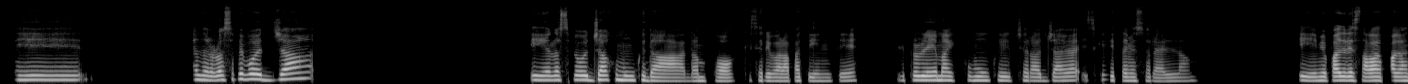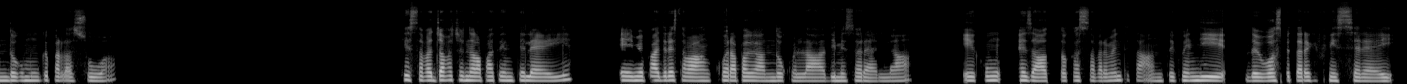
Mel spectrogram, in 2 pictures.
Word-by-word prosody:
E 210 Hz, 0 st, 0 dB, 1.1 s
allora 210 Hz, -3 st, +3 dB
lo 200 Hz, +2 st, +4 dB
sapevo 240 Hz, +1 st, +3 dB
già 255 Hz, +8 st, +2 dB, 2.2 s
e 205 Hz, -1 st, +3 dB
lo 200 Hz, +1 st, +3 dB
sapevo 210 Hz, +1 st, +2 dB
già 210 Hz, +3 st, +4 dB
comunque 200 Hz, -2 st, +2 dB
da 165 Hz, -3 st, +1 dB
da 165 Hz, +1 st, -4 dB
un 170 Hz, 0 st, -2 dB
po' 160 Hz, 0 st, -1 dB
che -, -, -35 dB
si 185 Hz, -, -20 dB
serviva 170 Hz, -3 st, -2 dB
la 160 Hz, -, +1 dB
patente. 165 Hz, +1 st, -5 dB, 0.4 s
Il 190 Hz, -2 st, -13 dB
problema 195 Hz, -1 st, +5 dB
è 190 Hz, -, +1 dB
che -, -, -48 dB
comunque 185 Hz, -1 st, -2 dB
c'era 175 Hz, 0 st, -4 dB
già 175 Hz, +2 st, -2 dB
iscritta 190 Hz, -5 st, -7 dB
mia 175 Hz, -, -1 dB
sorella 165 Hz, -1 st, -8 dB, 1.1 s
e 180 Hz, -2 st, +1 dB
mio 180 Hz, 0 st, +2 dB
padre 185 Hz, +1 st, +5 dB
stava 180 Hz, 0 st, +3 dB
pagando 180 Hz, 0 st, +1 dB
comunque 180 Hz, +1 st, -1 dB
per 180 Hz, -1 st, -3 dB
la -, -, -3 dB
sua. 170 Hz, +4 st, -4 dB, 2.8 s
Che 210 Hz, -, +2 dB
stava 190 Hz, -1 st, +1 dB
già 185 Hz, +2 st, +4 dB
facendo 195 Hz, -1 st, +2 dB
la 180 Hz, -, +3 dB
patente 185 Hz, 0 st, 0 dB
lei, 180 Hz, +3 st, +1 dB, 0.5 s
e 190 Hz, 0 st, +2 dB
mio 190 Hz, 0 st, +4 dB
padre 190 Hz, 0 st, +2 dB
stava 180 Hz, -2 st, +1 dB
ancora 175 Hz, +2 st, 0 dB
pagando 175 Hz, -1 st, +1 dB
quella 165 Hz, -1 st, -2 dB
di 170 Hz, -, -1 dB
mia 170 Hz, -, +1 dB
sorella, 165 Hz, 0 st, -4 dB, 0.5 s
e 180 Hz, 0 st, 0 dB
comun 190 Hz, +2 st, 0 dB, 0.2 s
Esatto, 175 Hz, -2 st, 0 dB
costa 180 Hz, 0 st, -5 dB
veramente 180 Hz, +4 st, -3 dB
tanto 180 Hz, -2 st, -7 dB
e -, -, 0 dB
quindi 185 Hz, 0 st, +4 dB
dovevo 170 Hz, 0 st, 0 dB
aspettare 180 Hz, 0 st, 0 dB
che 175 Hz, -, -14 dB
finisse 175 Hz, 0 st, -3 dB
lei. 160 Hz, -1 st, -2 dB
180 Hz, 145 wpm, -24 LUFS, 170-195 Hz, 2.8 s, problema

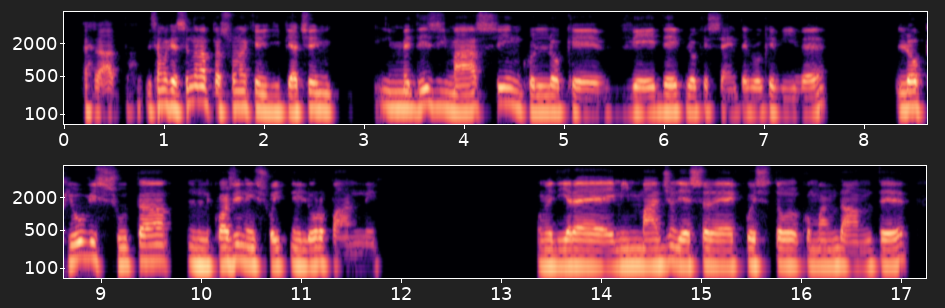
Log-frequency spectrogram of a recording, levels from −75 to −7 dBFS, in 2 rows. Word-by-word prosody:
esatto, 120 Hz, -, -6 dB
diciamo 135 Hz, +4 st, -2 dB
che 140 Hz, -, +4 dB
essendo 150 Hz, +6 st, +2 dB
una 165 Hz, -1 st, +3 dB
persona 135 Hz, +3 st, -1 dB
che 125 Hz, 0 st, 0 dB
gli 115 Hz, -1 st, -1 dB
piace 115 Hz, +3 st, +2 dB
im 120 Hz, -2 st, -1 dB, 0.4 s
immedesimarsi 130 Hz, -1 st, 0 dB
in 145 Hz, -3 st, -2 dB
quello 110 Hz, -1 st, 0 dB
che 100 Hz, -2 st, -1 dB, 0.2 s
vede, 110 Hz, +2 st, +1 dB
quello 110 Hz, -2 st, 0 dB
che 110 Hz, -, -6 dB
sente, 100 Hz, -2 st, -7 dB
quello 105 Hz, 0 st, -2 dB
che 110 Hz, -, -2 dB
vive, 100 Hz, +1 st, -5 dB, 0.7 s
l'ho 135 Hz, +1 st, +4 dB
più 135 Hz, +8 st, +1 dB
vissuta, 135 Hz, -1 st, 0 dB
mhmm, 115 Hz, -3 st, 0 dB
quasi 120 Hz, +4 st, +3 dB
nei 120 Hz, -3 st, +1 dB
suoi 115 Hz, 0 st, -1 dB
nei 115 Hz, -2 st, -1 dB
loro 120 Hz, +1 st, +2 dB
panni. 95 Hz, +1 st, -10 dB, 1.6 s
Come 110 Hz, 0 st, 0 dB
dire 110 Hz, -1 st, +4 dB
mi 110 Hz, +1 st, -1 dB
immagino 115 Hz, +2 st, 0 dB
di 115 Hz, -, +4 dB
essere 110 Hz, -1 st, +2 dB
questo 115 Hz, -1 st, +1 dB
comandante, 110 Hz, +2 st, -2 dB
115 Hz, 135 wpm, -21 LUFS, 110-125 Hz, 1.6 s, che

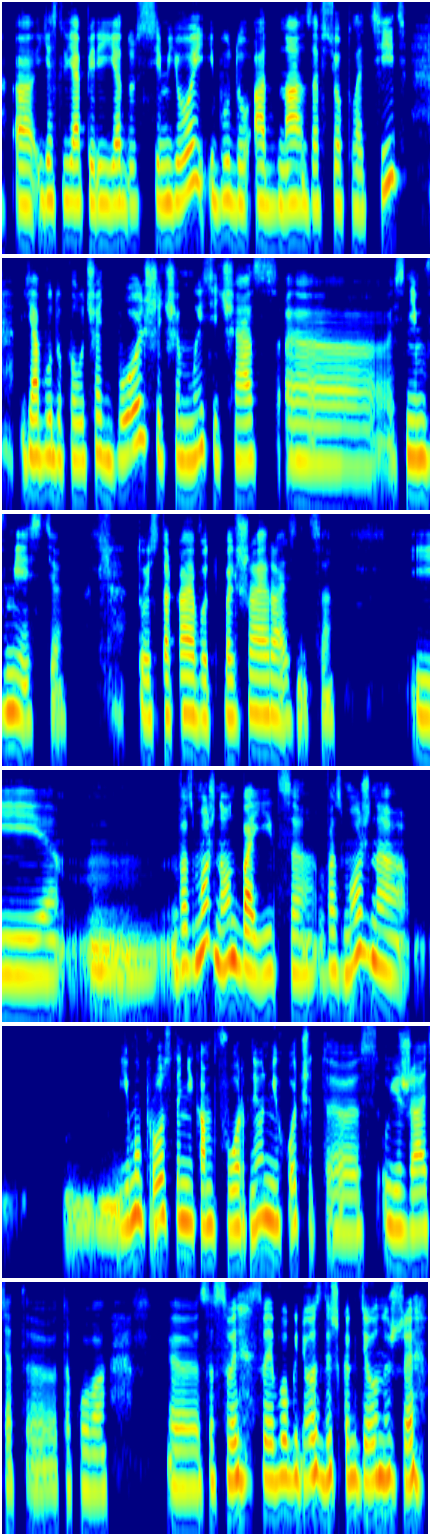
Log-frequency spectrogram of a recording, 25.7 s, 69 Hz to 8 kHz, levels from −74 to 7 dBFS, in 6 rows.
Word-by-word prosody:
э, 180 Hz, -1 st, +4 dB
если 195 Hz, 0 st, -3 dB
я 185 Hz, 0 st, +5 dB
перееду 180 Hz, -1 st, -1 dB
с -, -, -10 dB
семьёй 195 Hz, +8 st, +1 dB
и 235 Hz, -8 st, -6 dB
буду 185 Hz, -1 st, -3 dB
одна 180 Hz, 0 st, +3 dB
за 175 Hz, 0 st, -3 dB
всё 180 Hz, +1 st, -3 dB
платить, 230 Hz, -, -2 dB, 0.4 s
я 195 Hz, -1 st, +5 dB
буду 190 Hz, -1 st, -1 dB
получать 180 Hz, +2 st, -3 dB
больше, 200 Hz, +5 st, +2 dB
чем 180 Hz, 0 st, -3 dB
мы 210 Hz, +5 st, 0 dB
сейчас, 180 Hz, -1 st, -2 dB
э, 165 Hz, -2 st, -3 dB
с 175 Hz, -, -6 dB
ним 190 Hz, -1 st, +2 dB
вместе. 180 Hz, -4 st, -1 dB, 0.7 s
То 175 Hz, -, -3 dB
есть 175 Hz, 0 st, -2 dB
такая 185 Hz, 0 st, +5 dB
вот 175 Hz, -2 st, -2 dB
большая 185 Hz, +1 st, +3 dB
разница. 170 Hz, -, -3 dB, 0.8 s
И, 170 Hz, -1 st, -1 dB, 0.4 s
м, 85 Hz, -, -5 dB
возможно, 215 Hz, -, +3 dB
он 230 Hz, 0 st, +7 dB
боится, 175 Hz, -2 st, +3 dB
возможно, 190 Hz, -2 st, +1 dB, 0.8 s
м, 90 Hz, -1 st, -7 dB
ему 220 Hz, +5 st, +3 dB
просто 215 Hz, +1 st, +1 dB
некомфортно, 185 Hz, -2 st, +1 dB
и -, -, +1 dB
он 220 Hz, 0 st, +3 dB
не 200 Hz, -, +4 dB
хочет, 185 Hz, -2 st, -4 dB
э, 165 Hz, 0 st, -3 dB
с 170 Hz, -, -10 dB
уезжать 180 Hz, -2 st, +1 dB
от, -, -, -6 dB
э, 80 Hz, +1 st, -7 dB
такого, 165 Hz, -1 st, -5 dB, 0.6 s
э, 170 Hz, -1 st, -1 dB
со 185 Hz, -, -3 dB
сво 190 Hz, +1 st, +3 dB
своего 195 Hz, 0 st, +1 dB
гнёздышка, 200 Hz, 0 st, +1 dB
где 190 Hz, -1 st, +1 dB
он 200 Hz, +1 st, +4 dB
уже 190 Hz, -1 st, +3 dB
185 Hz, 135 wpm, -22 LUFS, 170-195 Hz, 0.8 s, он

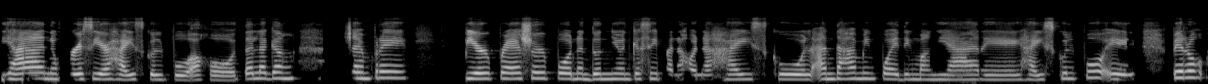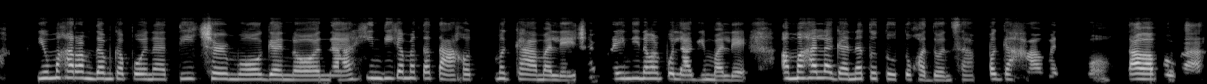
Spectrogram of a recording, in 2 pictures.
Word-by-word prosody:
'Yan 255 Hz, +3 st, +5 dB
nung 250 Hz, -1 st, -4 dB
1st 245 Hz, +1 st, +5 dB
year 245 Hz, -1 st, +4 dB
high 230 Hz, 0 st, +2 dB
school 225 Hz, -2 st, -2 dB
po, 210 Hz, -2 st, -1 dB
ako 200 Hz, -2 st, -3 dB
talagang 275 Hz, +1 st, 0 dB, 0.5 s
syempre 295 Hz, +1 st, 0 dB, 0.6 s
peer 265 Hz, -1 st, +7 dB
pressure 270 Hz, +1 st, +4 dB
po 260 Hz, -2 st, 0 dB
nandun 245 Hz, -1 st, -1 dB
yun 250 Hz, 0 st, -3 dB
kasi 255 Hz, +1 st, -3 dB
panahon 230 Hz, -1 st, -4 dB
na 220 Hz, -, -1 dB, 0.2 s
high 235 Hz, +1 st, -1 dB
school, 465 Hz, -, -1 dB
ang 250 Hz, 0 st, +1 dB
daming 265 Hz, +1 st, -2 dB
pwedeng 235 Hz, -2 st, -3 dB
mangyari 220 Hz, -1 st, -3 dB
high 220 Hz, -1 st, -1 dB
school 270 Hz, +2 st, -2 dB
po 310 Hz, +1 st, -1 dB
eh, 475 Hz, -2 st, 0 dB, 0.3 s
pero 310 Hz, +1 st, +3 dB, 0.5 s
yung 290 Hz, +1 st, +2 dB
makaramdam 295 Hz, -4 st, +3 dB
ka 255 Hz, -1 st, -3 dB
po 245 Hz, -1 st, 0 dB
na 240 Hz, -1 st, -3 dB
teacher 260 Hz, -1 st, +3 dB
mo 235 Hz, 0 st, 0 dB
ganon, 215 Hz, -2 st, 0 dB
na 210 Hz, +1 st, +1 dB, 0.2 s
hindi 285 Hz, -1 st, 0 dB
ka 295 Hz, 0 st, -1 dB
matatakot 265 Hz, -6 st, -1 dB, 0.2 s
magkamali 220 Hz, -6 st, -1 dB
syempre 355 Hz, +2 st, -5 dB
hindi 275 Hz, +1 st, -1 dB
naman 270 Hz, -1 st, 0 dB
po -, -, 0 dB
laging 220 Hz, -1 st, -2 dB
mali, 195 Hz, -1 st, -1 dB, 0.4 s
ang 280 Hz, -, +4 dB
mahalaga 290 Hz, -3 st, +3 dB
natututo 250 Hz, -3 st, -3 dB
ka 215 Hz, -2 st, -3 dB
dun 195 Hz, -1 st, -6 dB
sa 210 Hz, 0 st, -7 dB
pagkakamali 230 Hz, -, -3 dB, 0.3 s
mo, -, -, -10 dB, 0.2 s
tama 245 Hz, 0 st, +9 dB
po 220 Hz, -2 st, -5 dB
ba? -, -, -3 dB
250 Hz, 145 wpm, -23 LUFS, 225-275 Hz, 0.6 s, tama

